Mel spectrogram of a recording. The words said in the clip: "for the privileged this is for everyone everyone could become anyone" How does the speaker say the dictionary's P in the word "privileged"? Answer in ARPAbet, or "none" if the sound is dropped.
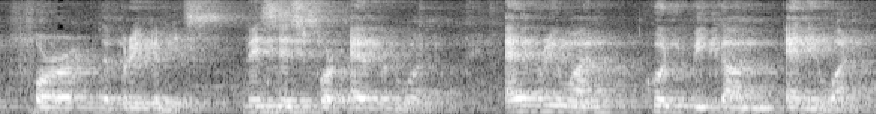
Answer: B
